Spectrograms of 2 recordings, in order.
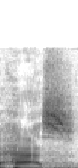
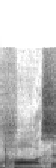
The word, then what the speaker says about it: Hass: So I'm actually getting a correction now from our producers that it is actually called the Hass. And not the Haas.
